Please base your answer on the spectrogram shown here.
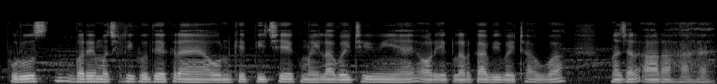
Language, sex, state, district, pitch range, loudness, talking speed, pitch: Hindi, male, Bihar, Muzaffarpur, 110-125 Hz, -28 LUFS, 210 wpm, 120 Hz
